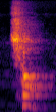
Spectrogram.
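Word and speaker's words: chop: ধরা বেট বেট বেট ছপ টুকরো টুকরো করে কাটা একটা উচ্চারণ খেয়াল করেন আমি কিন্তু চপ বলি নাই আমি ছ বলেছি ছপ ছপ ছপ ছপ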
